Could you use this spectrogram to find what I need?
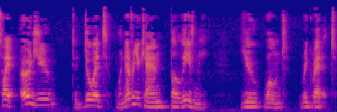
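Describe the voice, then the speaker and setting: Somewhat breathy and with a Portuguese accent, a man speaks at a medium pitch and a very slow pace, with lively intonation and big swings in loudness. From Portugal. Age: 20s. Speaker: podcast host. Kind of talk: podcast monologue. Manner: animated.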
